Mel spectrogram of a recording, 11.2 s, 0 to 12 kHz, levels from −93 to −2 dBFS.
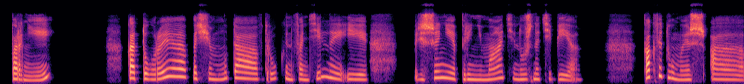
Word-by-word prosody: парней 195 - 0 1.1
которые, 245 +7 +3
почему-то, 225 +1 0
вдруг 220 +4 -9
инфантильны, 220 +5 -3
и 195 -2 -3 0.7
решение 250 +4 +4
принимать 200 +5 -3
нужно 205 +1 -2
тебе. 195 -2 -5 0.9
Как - - +5
ты 335 - +1
думаешь, 195 -9 +3
э, 195 -3 -3
210 Hz, 75 wpm, -22 LUFS, 195-240 Hz, 1.1 s, Как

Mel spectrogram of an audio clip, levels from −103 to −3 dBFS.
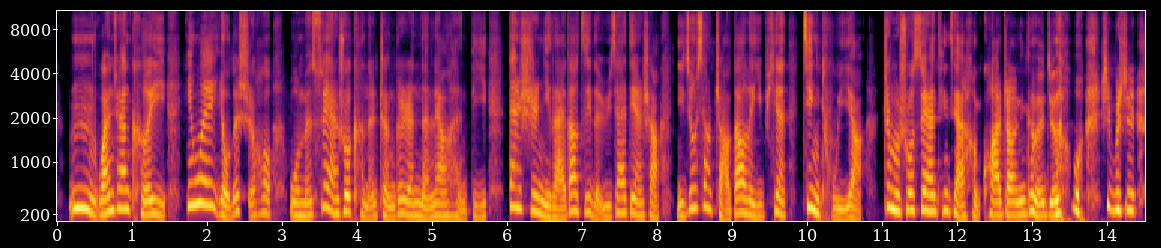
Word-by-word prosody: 嗯， 295 -6 +5
完 215 +5 +5
全 290 +1 +2
可 205 -5 -1
以。 205 -4 0 0.2
因 340 +2 +4
为 350 -3 +3
有 195 -9 +1
的 230 - -1
时 185 -6 -6
候， 210 0 -5 0.2
我 195 -1 -1
们 190 +1 -1
虽 315 +10 -2
然 245 -7 0
说 240 +2 +3
可 220 -5 -8
能 165 +2 -5
整 180 -5 -3
个 210 - -2
人 190 -2 0
能 155 -3 -2
量 180 +1 -2
很 175 -8 -7
低， 170 +1 -9 0.2
但 315 -2 +1
是 260 -4 -1
你 185 -6 +1
来 150 -2 -2
到 255 0 +1
自 235 - -10
己 235 - -2
的 165 - -4
瑜 165 - -4
伽 225 +6 -1
垫 220 -4 -1
上， 175 -5 -3 0.2
你 180 - -3
就 290 +10 -1
像 305 -1 -2
找 130 - -4
到 225 +2 +3
了 205 -3 0
一 175 -1 -4
片 200 +3 -2 0.2
净 290 -8 +4
土 150 -5 -7
一 140 - -1
样。 155 -4 -1 0.3
这 315 - +3
么 270 -3 +7
说 270 +2 +1
虽 275 +2 +2
然 250 -1 +4
听 260 +2 -3
起 245 - -4
来 175 - +2
很 175 - -4
夸 195 - +1
张， 195 0 +2
你 205 - +2
可 255 +5 +3
能 190 -2 +2
觉 190 0 +2
得 210 - +8 0.2
我 260 -3 +4 0.2
是 335 - 0
不 275 -2 +4
是 265 -1 +1
215 Hz, 285 characters per minute, -19 LUFS, 185-260 Hz, 0.3 s, 得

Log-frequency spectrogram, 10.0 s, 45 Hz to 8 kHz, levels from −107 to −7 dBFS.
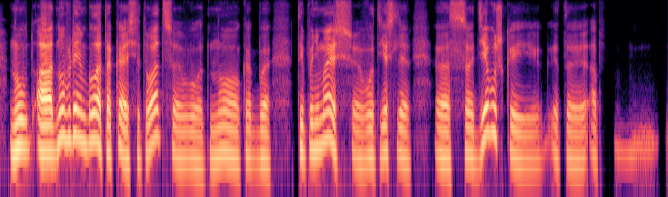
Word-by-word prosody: Ну, 160 +4 +4
вот 165 0 -5
одно 150 +7 +7
время 220 -1 +3
была 195 0 +5
такая 135 -4 +1
ситуация, 145 - -1
вот, 125 -4 -6
но 135 0 -3
как 130 +1 -7
бы, 125 -2 -2 0.4
ты 155 - -3
понимаешь, 160 - 0
э, 135 -3 -5
вот 125 0 -5
если, 140 -4 -4 0.3
э, 130 -3 0
с 135 +5 -4
девушкой 125 - -1
это 125 -2 -7
об 135 -5 -9 0.2
м. 155 +5 -22
140 Hz, 130 wpm, -21 LUFS, 125-160 Hz, 0.4 s, одно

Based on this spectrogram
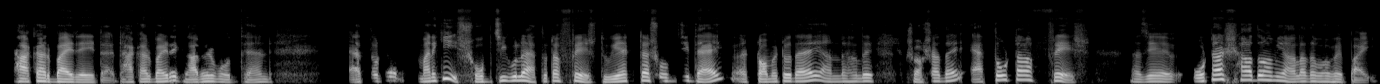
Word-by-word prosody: ঢাকার 140 +2 +4
বাইরে 115 -3 +4
এটা। 100 - -10 0.2
ঢাকার 125 +2 -2
বাইরে 140 +7 +4
গ্রামের 125 +5 +1
মধ্যে 110 +1 -6
and 120 0 -7 0.9
এতটা 150 +4 -6 0.3
মানে 140 +4 +3
কী 270 - +7 0.2
সবজিগুলো 170 +9 +1
এতটা 160 +3 -1
fresh। 145 -11 +2
দুই 115 +2 0
একটা 180 - +1
সবজি 160 +3 -5
দেয়, 160 - +3 0.4
টমেটো 130 +5 +2
দেয় 170 +6 +4
আর 130 - -4
নাহলে 140 +2 -1 0.4
শসা 120 +6 -3
দেয়। 180 +5 +1 0.2
এতটা 210 - +2 0.3
fresh 160 - 0 0.7
যে 135 - +1 0.4
ওটার 225 +9 +5
স্বাদও 210 0 +3
আমি 185 -2 -2
আলাদাভাবে 130 -2 -1
পাই। 95 -1 -6
140 Hz, 140 wpm, -21 LUFS, 120-170 Hz, 0.9 s, কী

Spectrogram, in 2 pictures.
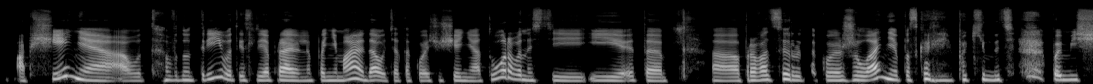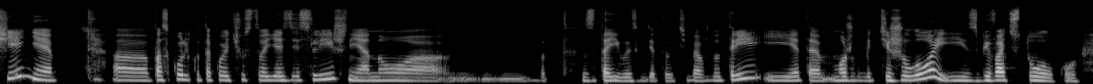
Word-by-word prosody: общения, 245 - +3
а - - +2
вот 175 0 -8 0.2
внутри, 200 - -1
вот, 215 -4 0
если 190 0 -5
я 190 - +3
правильно 180 -2 +4
понимаю, 190 +7 +3
да, 195 0 +4
у 170 - -2
тя 170 +1 -6
такое 165 +1 -5
ощущение 170 -1 -2
оторванности, 205 - 0
и 170 -2 -3 0.3
и 175 - +1
это, 170 -2 0 0.4
а, 170 -1 +2
провоцирует 195 +1 +3
такое 190 -1 -1
желание- 205 - +4
поскорее 190 -2 0
покинуть 210 0 -2 0.4
помещение, 215 - +2 0.6
а, 190 -1 -1
поскольку 210 0 -2
такое 195 0 -4
чувство 195 +2 -8
"я 190 0 -1
здесь 190 -1 -6
лишний", 225 -4 -1
оно, 175 - -3
м, 245 -1 -14
вот, 165 - -15 0.3
затаилось 175 -2 -3
где-то 165 -2 -11
у 155 - -12
тебя 170 -1 -7
внутри, 210 - -2
и 180 - -7
это, 180 -2 -1
может 180 -1 -3
быть, 175 0 -11
тяжело 200 - +2
и 185 - -1
сбивать 190 +3 +2
с - - 0
толку. 165 -5 -2
190 Hz, 135 wpm, -24 LUFS, 175-210 Hz, 0.6 s, правильно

